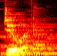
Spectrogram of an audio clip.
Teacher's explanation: Almost always, the G in doing will get dropped.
